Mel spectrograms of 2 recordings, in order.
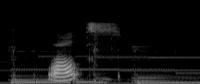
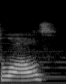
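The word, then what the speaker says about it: Walz: presidential candidate son walls Waltz not sure how to pronounce his name yet um but yeah they made fun of his learning impaired son what is it wall it's walls okay we have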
